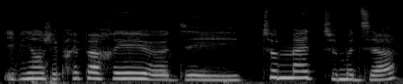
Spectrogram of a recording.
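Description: A woman chatting casually and slowly, in a quiet, relaxed way. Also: fairly high pitch, a little hiss or hum. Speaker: travel companion. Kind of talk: casual chat.

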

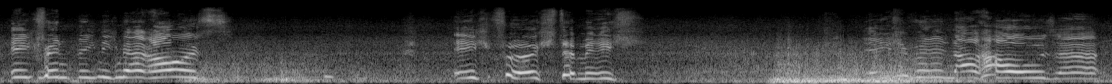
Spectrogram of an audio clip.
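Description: An impulsive young miller's son in a fairy-tale radio play. His voice is very high for a man and very slow, eager and pleading in manner. Clear noise lies behind him. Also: heavily acted. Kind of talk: German fairy-tale audio drama acting.

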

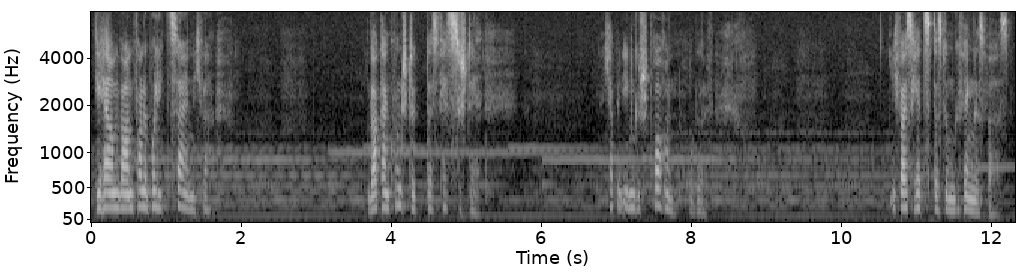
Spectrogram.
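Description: A woman's voice: mid-range voice, normal speed, long pauses, darkish tone, lightly acted. An actress playing an anxious, insistent woman in a crime radio drama, pleading and probing in short phrases. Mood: insistent, accusing. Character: anxious, insistent woman confronting a troubled man. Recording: music under the dialogue.

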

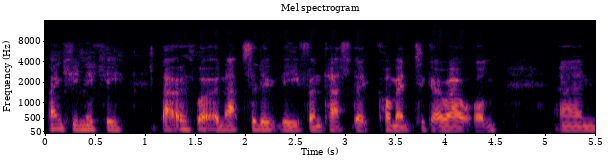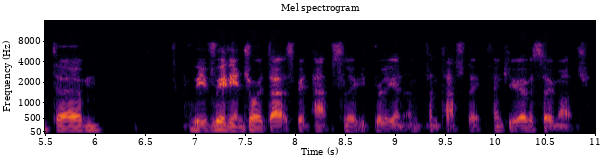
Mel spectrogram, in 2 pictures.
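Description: Effusive middle-aged man, husky and mellow. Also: on the low side, fairly even intonation, moderate pace, no echo. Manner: effusive, hesitant. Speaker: host. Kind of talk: closing thanks at an online talk. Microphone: webcam on video call. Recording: dry, muffled webcam audio.

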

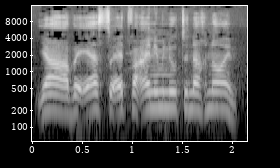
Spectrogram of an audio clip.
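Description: A woman playing a resourceful, confident young boy who leads a gang in a children's radio play, speaking briskly. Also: mid-range voice, husky, natural voice. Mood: decisive. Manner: brisk, commanding, decisive.

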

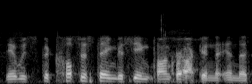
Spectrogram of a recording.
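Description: A man in his late forties, a guest caller in a casual chat, talkative and reflective with halting restarts. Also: mid-range voice, lively intonation, no room sound, highs cut off. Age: 40s.

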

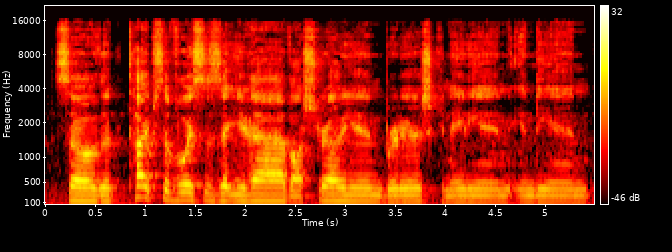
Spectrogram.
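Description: A man hosting a casual screen-recorded software tutorial, talking loosely with lots of fillers and enthusiastic asides. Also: mid-range voice, level tone, slow, a little hiss or hum. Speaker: tutorial host.

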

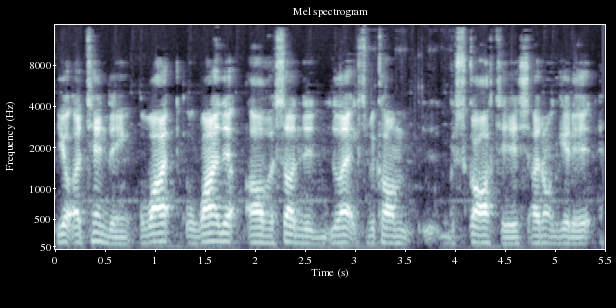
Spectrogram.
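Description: A man's voice: medium pitch, fairly even intonation, normal speed. A young man, a gaming streamer, giving casual, sweary, slangy commentary as he plays. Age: young adult. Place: indoors at a computer.

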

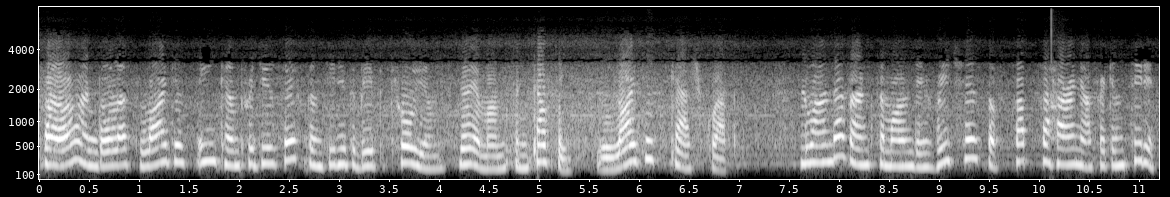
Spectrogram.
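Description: Higher-voiced woman on tinny shortwave radio. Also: moderate pace, noisy background. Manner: formal, explanatory. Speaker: radio journalist. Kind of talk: scripted informative radio discussion. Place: radio studio, heard over a shortwave receiver.

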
